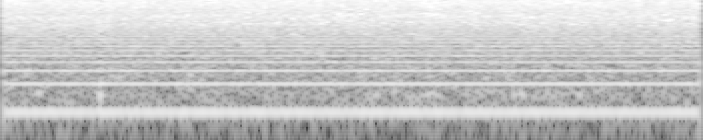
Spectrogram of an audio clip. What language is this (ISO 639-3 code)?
dav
